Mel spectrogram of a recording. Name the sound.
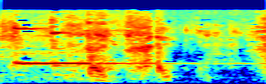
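doorbell ringing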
